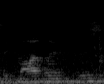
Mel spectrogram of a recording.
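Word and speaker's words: Magdalen: uh this is a picture of looks like magdalin but they pronounce it modlin this is modlin college at Oxford which was taught um and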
